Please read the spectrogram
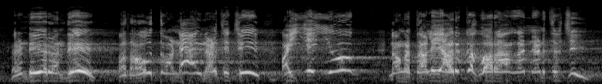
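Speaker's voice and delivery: high-pitched puppet storyteller; டிங்கன். Pretend. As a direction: tell a tale in a tiny squeaky character voice. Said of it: "ஒரு கதை சொல்லணும்னு". (கதை சொல்லும் கீச்சுப் பொம்மைக் குரல்)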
